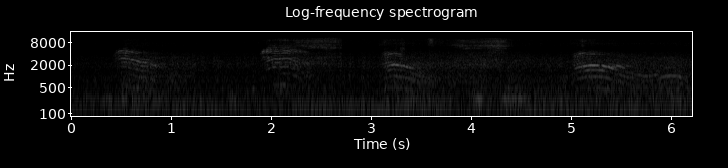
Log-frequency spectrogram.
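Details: Kitten needing constant attention: four short plaintive meows at roughly one-and-a-half-second intervals, each arching up then down, the last one longest, over low background hum.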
